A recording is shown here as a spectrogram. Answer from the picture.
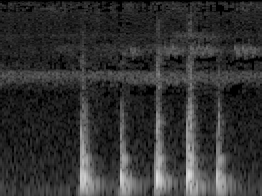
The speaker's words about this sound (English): Okay, I'll go to the bathroom, and once I'm done, I'll knock on the door and just tell me if you're done or not.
